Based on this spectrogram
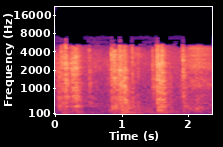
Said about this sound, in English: Now, let me open the door, and don't you say a word.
